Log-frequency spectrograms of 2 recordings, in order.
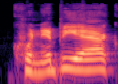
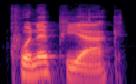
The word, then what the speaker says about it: Quinnipiac: like you said it like nip, like in the middle.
